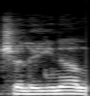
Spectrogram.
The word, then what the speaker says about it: Cellina: So, without further ado, this is the MKM Cellina, pronounced Cellina like cello, as told to me by Slick.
